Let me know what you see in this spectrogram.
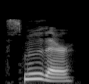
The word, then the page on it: smoother: British English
